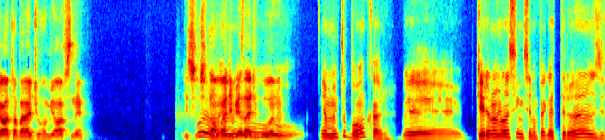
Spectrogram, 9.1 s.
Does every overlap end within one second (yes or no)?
no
